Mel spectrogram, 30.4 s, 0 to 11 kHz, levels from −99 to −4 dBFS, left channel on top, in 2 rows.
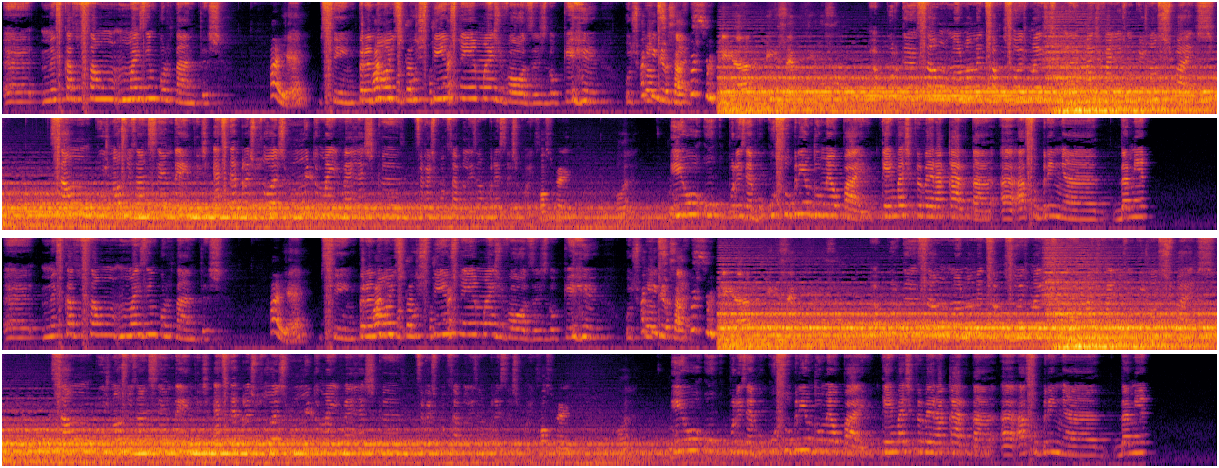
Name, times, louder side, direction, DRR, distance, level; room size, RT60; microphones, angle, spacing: voice 1, 0.0-2.8 3.6-8.6 10.8-15.2 15.8-21.9 23.5-29.5, left 5 dB, 85° left, 1.0 m, -33 dB
voice 2, 3.3-3.8 4.6-5.2 5.6-5.7 8.0-10.6 19.0-19.1 21.9-22.3 22.9-23.1 23.5-23.6 24.5-24.7, left 3 dB, 60° left, 0.8 m, -33 dB
sound 1, 8.9-27.4, right 1 dB, 15° right, 0.7 m, -25 dB
3.5 x 2.6 x 2.6 m
head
